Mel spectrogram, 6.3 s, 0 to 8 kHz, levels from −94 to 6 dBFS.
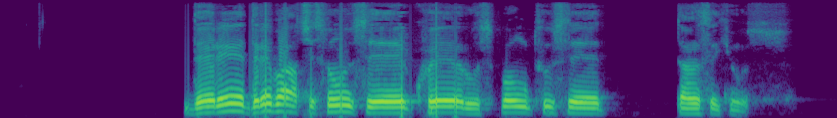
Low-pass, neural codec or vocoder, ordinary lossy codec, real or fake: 7.2 kHz; none; AAC, 48 kbps; real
